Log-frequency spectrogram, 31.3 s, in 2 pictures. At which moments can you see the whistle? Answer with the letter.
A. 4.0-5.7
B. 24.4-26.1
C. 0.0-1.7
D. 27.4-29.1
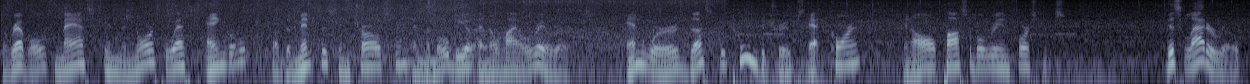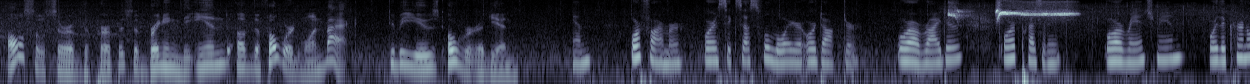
D.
